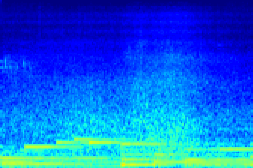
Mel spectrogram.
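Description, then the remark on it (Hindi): A steady, gentle wash of ocean surf rolls on a deserted beach at night, heard under sustained low, droning musical tones that hold throughout with no talking. “लहरों के शोर को भी जैसे नींद आ गई थी।”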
